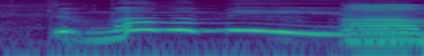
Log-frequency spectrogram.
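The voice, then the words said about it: Mario impression, Italian cartoon voice. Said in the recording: “See, now that's a Mario impression.”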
